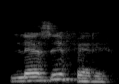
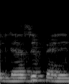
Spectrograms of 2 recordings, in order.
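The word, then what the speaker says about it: laissez-faire: Similarly दोस्तों fourth point क्या हो सकता है कि फ्री trade policy is also known as लेजे फेरे, इट is also known as लेजे फेरे। इसका स्पेलिंग यहाँ पे लिखा हुआ बोल्ड किया हुआ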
